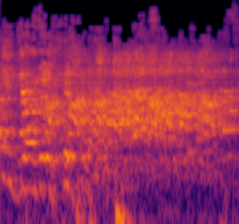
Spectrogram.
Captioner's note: laughter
